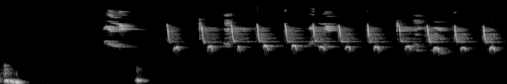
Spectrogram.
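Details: Bar-winged prinia used as a lure and training voice: after a low thump, a steady rhythmic series of doubled notes, each a bright high chip paired with a lower tone, repeated about three times per second.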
